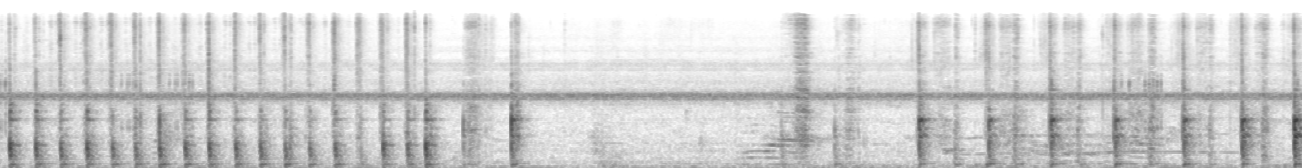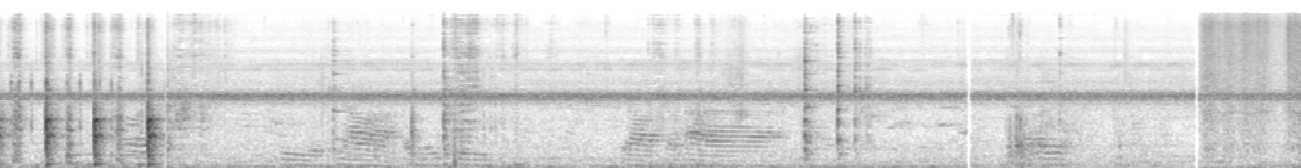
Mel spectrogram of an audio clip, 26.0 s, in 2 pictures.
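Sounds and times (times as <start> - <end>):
cleaver chopping on wooden board: 9.2 - 14.7.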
